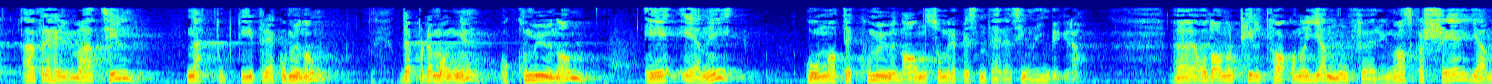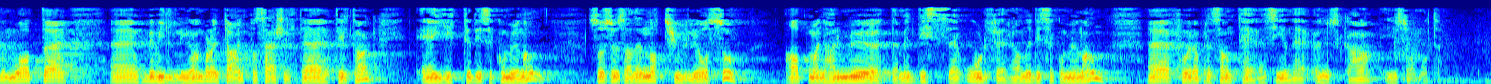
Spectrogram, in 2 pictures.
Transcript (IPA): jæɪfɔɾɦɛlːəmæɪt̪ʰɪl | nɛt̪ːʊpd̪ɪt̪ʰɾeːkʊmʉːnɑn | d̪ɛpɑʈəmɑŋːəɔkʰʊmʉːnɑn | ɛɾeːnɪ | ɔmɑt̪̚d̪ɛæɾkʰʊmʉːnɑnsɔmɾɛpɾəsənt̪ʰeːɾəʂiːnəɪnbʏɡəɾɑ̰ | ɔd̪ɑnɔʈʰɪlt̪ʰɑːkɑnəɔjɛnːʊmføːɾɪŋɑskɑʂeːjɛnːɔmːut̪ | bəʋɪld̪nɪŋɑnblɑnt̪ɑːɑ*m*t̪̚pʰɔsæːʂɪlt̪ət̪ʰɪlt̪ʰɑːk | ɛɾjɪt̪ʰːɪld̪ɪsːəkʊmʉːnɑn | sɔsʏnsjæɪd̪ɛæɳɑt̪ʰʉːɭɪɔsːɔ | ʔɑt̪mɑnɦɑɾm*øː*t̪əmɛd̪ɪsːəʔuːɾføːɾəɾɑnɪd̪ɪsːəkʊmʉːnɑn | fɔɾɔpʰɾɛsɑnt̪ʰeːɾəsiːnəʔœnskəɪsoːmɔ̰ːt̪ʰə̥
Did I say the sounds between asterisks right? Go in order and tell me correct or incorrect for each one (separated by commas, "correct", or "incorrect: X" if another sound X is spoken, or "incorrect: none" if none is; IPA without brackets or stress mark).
incorrect: n, correct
